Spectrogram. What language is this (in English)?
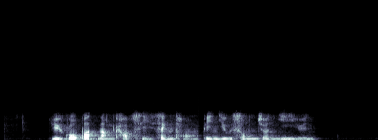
Cantonese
